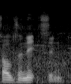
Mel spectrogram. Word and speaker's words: Solzhenitsyn: The figure I have with Solzhenitsyn, it should be pronounced Solzhenitsyn, is, and the gulags and all that, Gulag Archipelagi, is 314 million people just disappeared.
